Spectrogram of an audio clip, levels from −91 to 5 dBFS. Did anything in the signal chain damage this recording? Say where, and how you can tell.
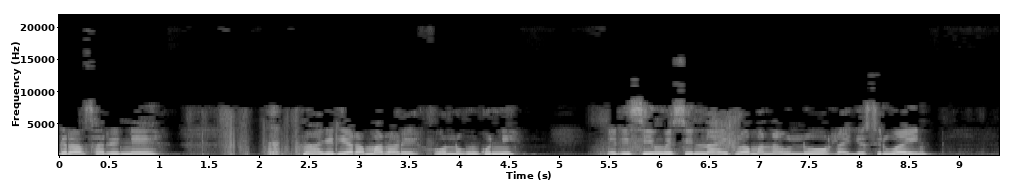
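Yes. Low-bitrate audio saved at a high bitrate, throughout the speech, at the codec stage. The file carries a high-rate MP3 wrapper with nothing above 20.1 kHz, but the damage likely comes from an earlier low-rate encode, perhaps around 32 kbit/s, whose losses the re-encode cannot restore.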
